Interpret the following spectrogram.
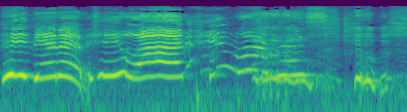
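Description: A child's high-pitched voice squealing without words: long held notes that waver in pitch for about two seconds, then shorter cries.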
